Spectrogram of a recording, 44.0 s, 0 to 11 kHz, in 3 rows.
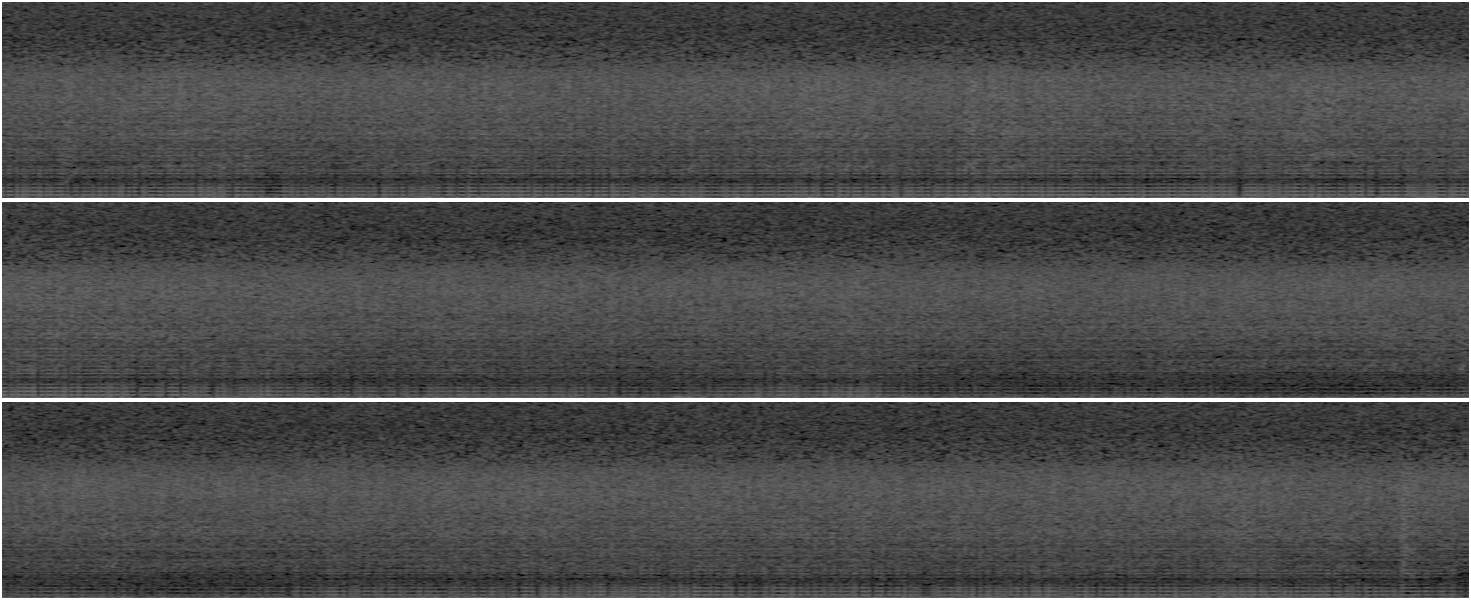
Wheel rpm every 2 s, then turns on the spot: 130, 220, 220, 220, 220, 220, 250, 230, 220, 220, 230, 230, 230, 210, 220, 210, 230, 220, 230, 230, 230, 180.
none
